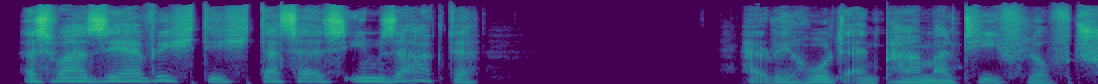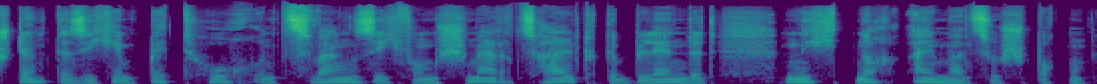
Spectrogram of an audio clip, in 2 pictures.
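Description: A man's voice: medium pitch, breathy edge, dry recording. Guy narrating an audiobook, dramatic, very dry close sound. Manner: expressive, tension-building.

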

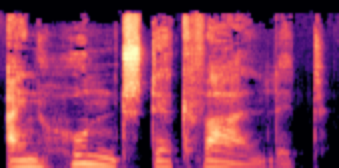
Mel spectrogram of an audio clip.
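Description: A male audiobook narrator with a middle-pitched voice, reading with dramatic, expressive storytelling. He lifts and drops his delivery to follow the action. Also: unhurried.

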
